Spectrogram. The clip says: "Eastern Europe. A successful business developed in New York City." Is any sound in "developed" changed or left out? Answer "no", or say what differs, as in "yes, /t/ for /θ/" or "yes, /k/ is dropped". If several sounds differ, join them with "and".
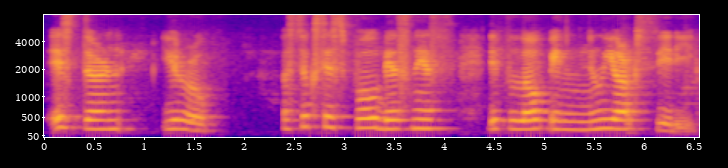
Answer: yes, /t/ is dropped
